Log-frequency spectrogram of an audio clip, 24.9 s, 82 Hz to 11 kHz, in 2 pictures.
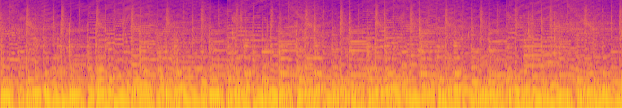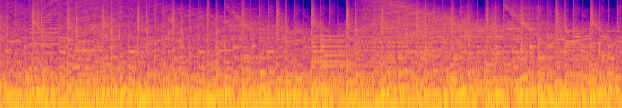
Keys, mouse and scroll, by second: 0.6 middle click, 0.8 middle click, 1.8 ctrl+z, 2.3-24.8 typing, 2.8 click, 4.8 middle click, 5.0 click, 5.2 middle click, 5.4 shift+click, 6.2 click, 6.2 middle click, 6.4 click, 8.7 middle click, 8.8 click, 8.9 click, 9.2 scroll down 1, 9.2 shift+middle click, 11.4 middle click, 12.5 click, 12.6 click, 16.1 middle click, 16.8 click, 17.3 shift+middle click, 17.4 alt+click, 18.4 middle click, 20.2 middle click, 20.3 middle click, 20.4 click, 20.7 shift+middle click, 20.9 click, 21.0 middle click, 21.2 middle click, 21.3 click, 21.7 click, 21.8 click.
